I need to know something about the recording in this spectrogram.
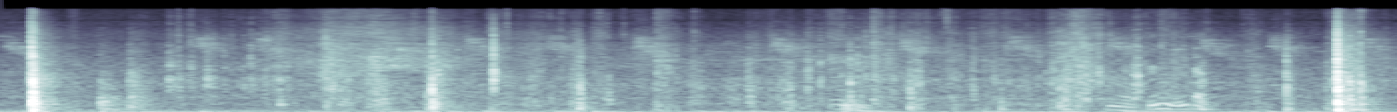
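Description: Plastic power-tool attachments being handled in a hard plastic carrying case: scattered clicks and knocks, with a sharp knock just after the start and several lighter ones a few seconds in.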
